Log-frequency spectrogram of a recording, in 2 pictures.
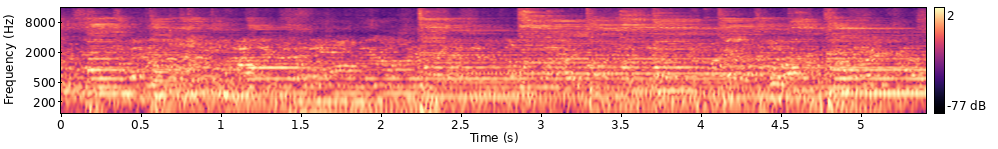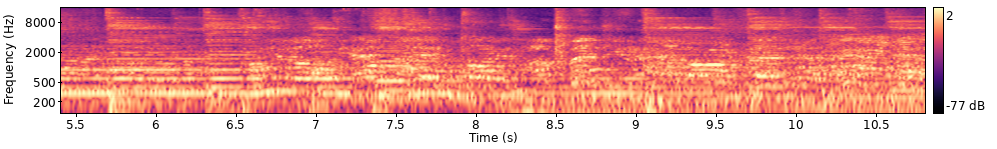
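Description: Acoustic guitar strummed in a steady rhythm, chords ringing over shifting bass notes.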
